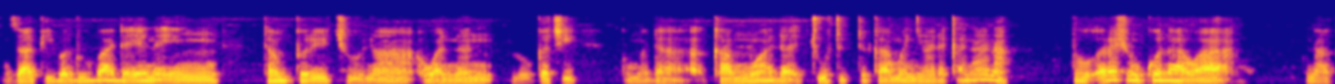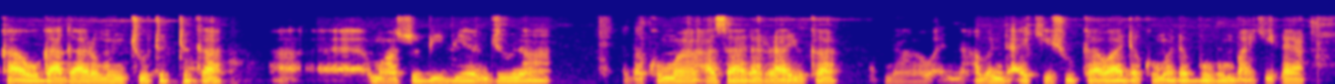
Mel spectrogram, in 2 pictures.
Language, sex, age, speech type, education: Hausa, male, 15-29, spontaneous, primary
